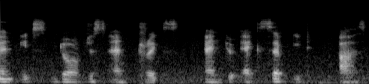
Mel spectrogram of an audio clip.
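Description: Noise suppressor artifacts run through this speech clip. The suppressor keeps pulling down whatever frequency bands it judges to be steady noise, frame by frame, so the room noise, which sits only about 11 dB below the speech, dips between phrases and swells under them. Speech cut by the noise suppressor affects the whole span from 0.12 s to the end. The suppressor treats parts of the speech as noise and turns them down with the background, by about 22 dB at the deepest, so soft consonants and word endings sound swallowed or faint. Short concealed packet loss occurs at 0.73–0.79 s, 1.41–1.47 s, 1.83–1.90 s, 2.16–2.20 s and 3.16–3.20 s. In each case 20 to 40 ms of audio arrived too late, and the receiver extended the preceding sound before blending back, which leaves a brief smear or wobble. A burst of packet loss at 1.92–2.00 s covers about 60 ms with a held, fading continuation of the last sound, and the audio picks up further on with that stretch missing. 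Nothing in the signal extends above 8 kHz, which fits a wideband call codec.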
